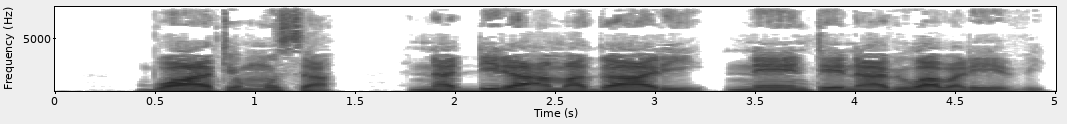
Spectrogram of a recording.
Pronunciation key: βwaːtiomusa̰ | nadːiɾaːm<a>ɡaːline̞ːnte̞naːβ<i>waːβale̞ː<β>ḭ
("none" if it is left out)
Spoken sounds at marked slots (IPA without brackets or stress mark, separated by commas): a, i, v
